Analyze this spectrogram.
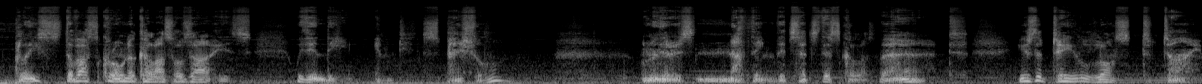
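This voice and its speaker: A man's put-on character voice at a fairly slow pace, with long, frequent pauses and clear background noise. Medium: video game. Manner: solemn, deliberate.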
